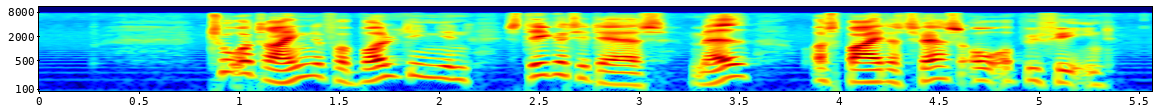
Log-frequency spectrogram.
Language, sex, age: Danish, male, 42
